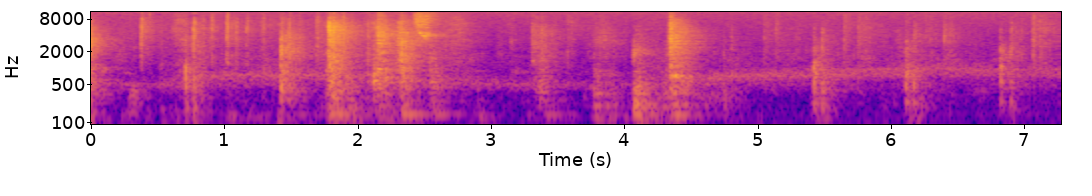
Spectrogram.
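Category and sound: household object, door opening and closing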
